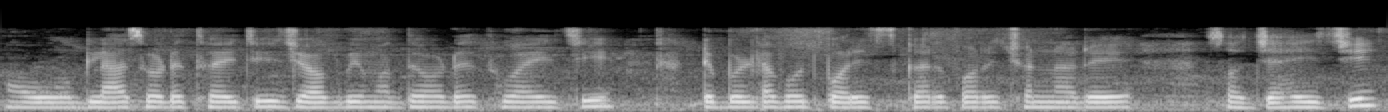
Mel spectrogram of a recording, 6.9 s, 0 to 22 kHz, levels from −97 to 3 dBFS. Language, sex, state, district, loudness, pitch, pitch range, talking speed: Odia, female, Odisha, Khordha, -15 LUFS, 185 Hz, 185-190 Hz, 165 wpm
